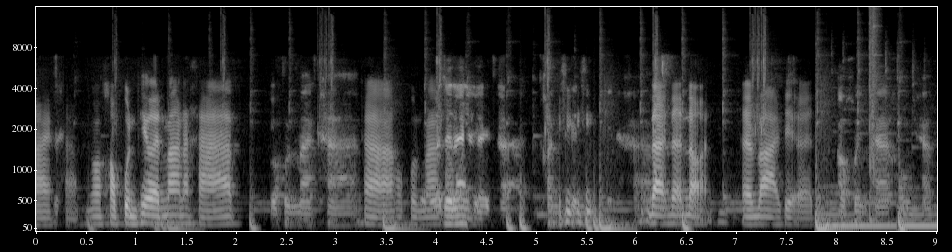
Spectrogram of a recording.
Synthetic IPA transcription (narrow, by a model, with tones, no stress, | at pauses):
t͡ɕʰaː˥˩jkʰɾa˦˥p̚kɔː˧˩kʰɔː˨˩p̚kʰu˧npʰiː˧˩ʔɤː˧˩t̪̚maː˥˩k̚na˦˥kʰa˦˥p̚kʰɔː˨˩p̚kʰu˧nmaː˥˩kʰːa˦˥kʰa˦˥˩ɔː˨˩p̚kʰu˧nmaː˥˩˧t͡ɕa˨˩daː˥˩jʔa˧ɾa˧jt͡ɕaː˨˩ɔ˧˩n˩iː˨na˦˥kʰa˦˥daː˥˩jna˥˩nːɔ̰ː˧˩nːa˧˩baː˧˩pʰiː˧˩ʔɤː˧˩t̪̚ʰa˧˩kʰu˧nkʰaː˧˥˩kʰɔ˨u˧nkʰa˦˥p̚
